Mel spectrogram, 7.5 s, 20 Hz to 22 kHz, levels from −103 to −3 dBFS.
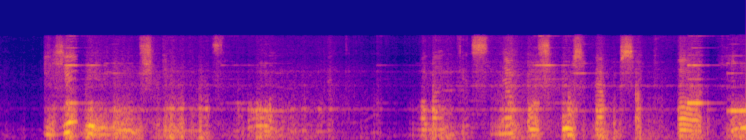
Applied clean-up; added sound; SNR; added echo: neural mask model RNNoise.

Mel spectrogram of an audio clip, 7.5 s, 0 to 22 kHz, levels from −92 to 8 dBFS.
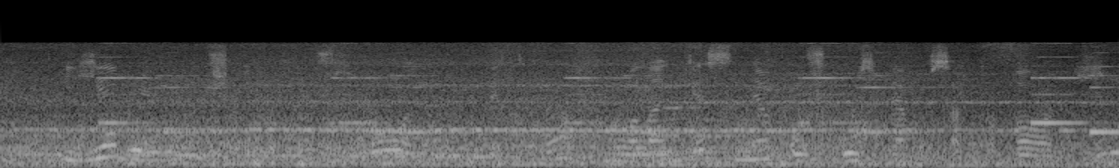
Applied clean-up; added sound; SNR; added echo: none; Subway, metro, underground; -4 dB; none.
